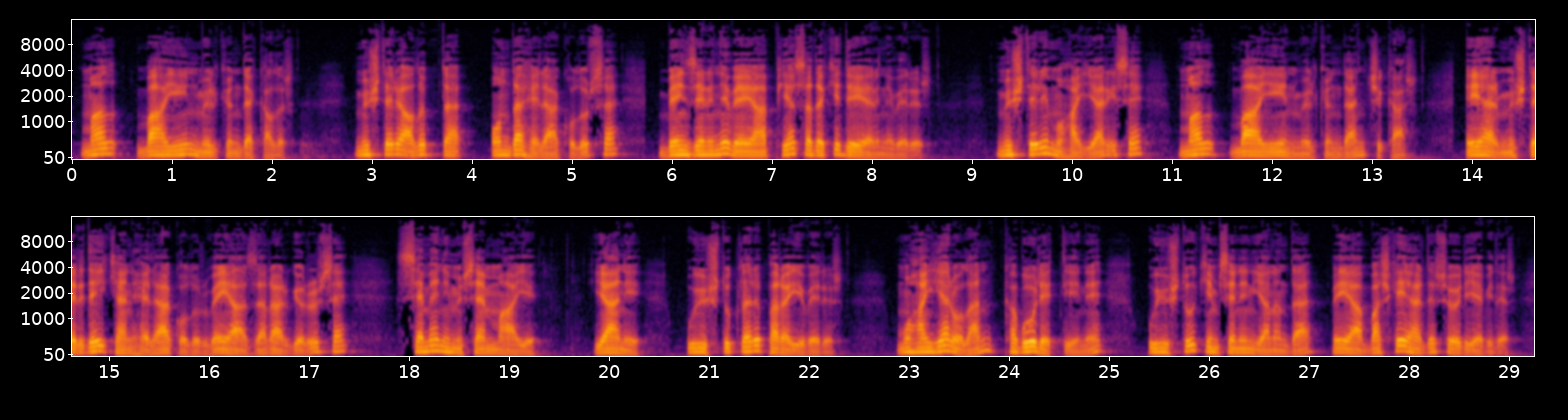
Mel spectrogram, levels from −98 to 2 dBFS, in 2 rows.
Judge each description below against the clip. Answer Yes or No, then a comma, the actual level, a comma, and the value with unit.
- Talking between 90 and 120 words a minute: Yes, slow, 95 wpm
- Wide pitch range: No, average, 4.8 semitones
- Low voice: Yes, low, 110 Hz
